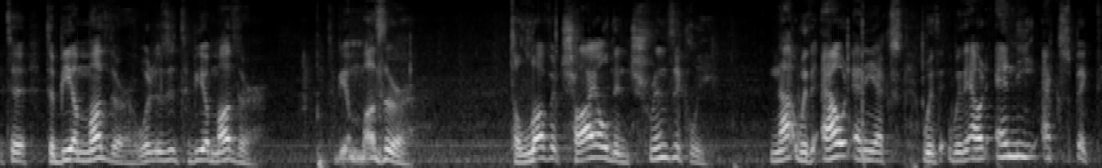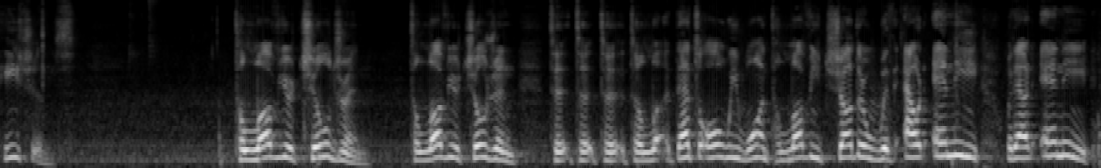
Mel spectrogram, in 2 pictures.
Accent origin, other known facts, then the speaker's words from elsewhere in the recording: Israel; English is a second language; To love the I say cats because I'm from Israel.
